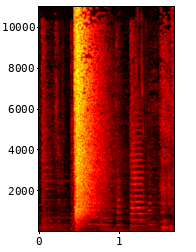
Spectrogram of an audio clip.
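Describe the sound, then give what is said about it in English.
A clipboard drops onto a hard surface with a single loud, sharp slap, followed by a brief fading rattle and a couple of softer knocks. No one speaks. “Do you want me to drop my clipboard again? Yeah, sure. For effect.”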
